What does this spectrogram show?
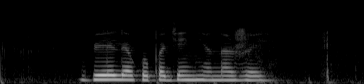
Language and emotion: Russian, sad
